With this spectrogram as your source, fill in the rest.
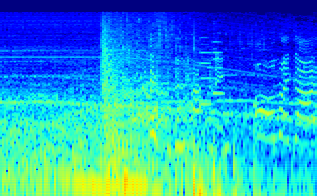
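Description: A car crashes with a loud bang and crunch of metal.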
